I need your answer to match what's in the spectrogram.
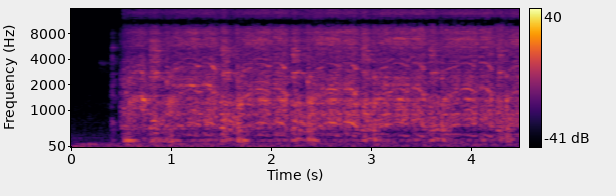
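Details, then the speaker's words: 1990 Honda Civic, 360,000 miles, ZC DOHC swap, first start after sitting: starter churns steadily, brisk uneven rhythm, never fires; cranks but won't start, fuel only dribbling with air bubbles, no pressure, pump possibly stuck. "I mean, it's dribbling. There's no pressure. There's all kinds of like bubbles, like there's air in the line, but there's no pressure."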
